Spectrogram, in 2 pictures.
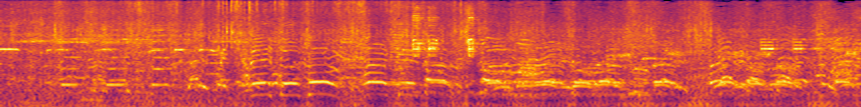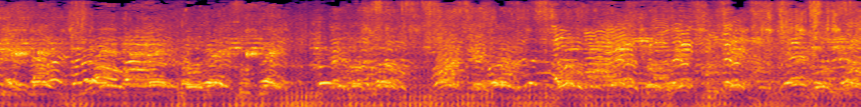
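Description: A crowd of men and women chants and shouts loudly nearby.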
